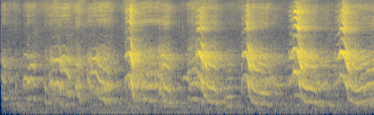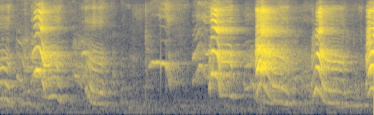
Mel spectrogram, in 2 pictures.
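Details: Labrador Retriever puppies giving a run of high, sliding yelps and whines, roughly one every half second, with some overlapping and a louder, shriller burst near the end. Nothing else is heard.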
